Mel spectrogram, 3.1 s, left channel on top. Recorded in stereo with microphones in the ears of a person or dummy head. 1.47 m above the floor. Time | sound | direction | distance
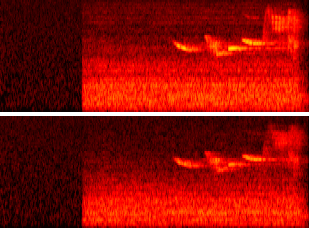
0.8 | a bird | 70° left (ahead or behind) | 3 m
